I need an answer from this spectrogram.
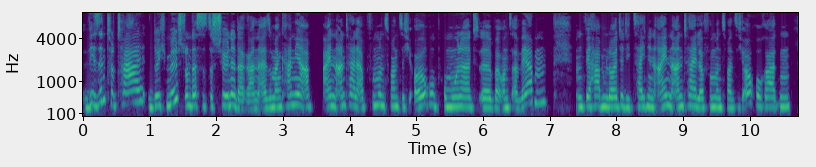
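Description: A woman's voice: a little high, a little fast, fairly bright tone, no room sound. A woman in her thirties, a guest in an interview, explaining figures steadily and with enthusiasm. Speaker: guest, founder of a forest project. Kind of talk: interview answers.

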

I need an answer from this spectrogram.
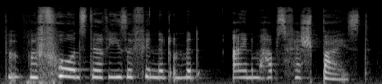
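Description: A woman's voice: sits high, very animated, slow pace, a little mellow, breathy edge, voice pushed up, heavily acted. A woman voicing a small, timid male friend in a children's story who stutters with fear. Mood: stuttering. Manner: stuttering, fearful.

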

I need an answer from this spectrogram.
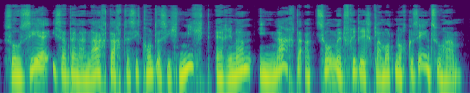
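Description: Man narrating a kids' story, gravelly, husky, dry close recording. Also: a little high, normal speed, dry recording. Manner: expressive, storytelling. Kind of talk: children's story reading.

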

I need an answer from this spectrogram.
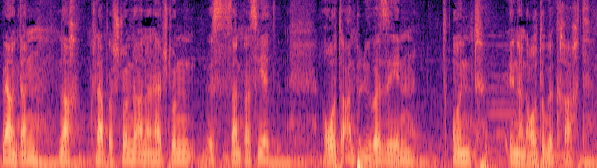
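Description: A man with a gravelly, dark voice talks casually as an interview guest. He tells his story in a chatty way, often circling back and repeating words as he searches for phrasing. He sits in a restaurant for the conversation. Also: mid-range voice, steady tone, moderate pace, faint music behind. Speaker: interview guest, sports physician. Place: restaurant in Munich.

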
